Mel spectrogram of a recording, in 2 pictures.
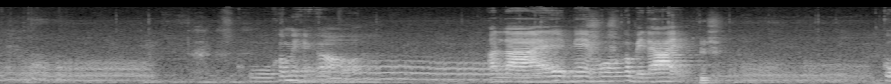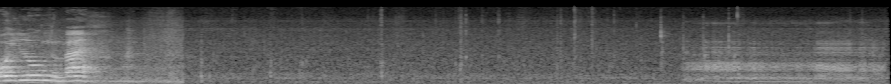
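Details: Kittens fighting over a sock, giving wavering, drawn-out yowls and growly cries in bursts, mixed with a person talking in Thai, followed by a quieter stretch and a low murmur near the end.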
